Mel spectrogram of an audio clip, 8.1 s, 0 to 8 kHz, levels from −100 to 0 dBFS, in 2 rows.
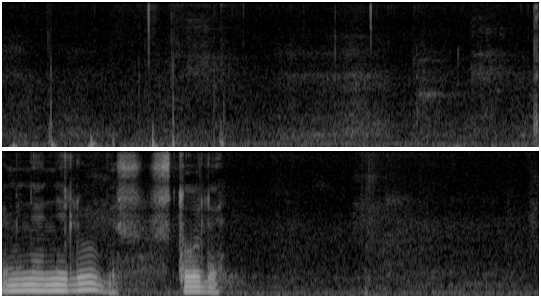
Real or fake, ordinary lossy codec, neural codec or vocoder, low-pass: real; none; none; none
